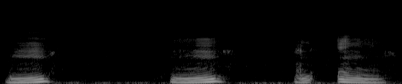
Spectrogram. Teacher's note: We have nasal sounds, so these are actually being produced somewhat with our nasal cavity, meaning some air is actually going through our nose, escaping through our nose when we're producing these sounds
